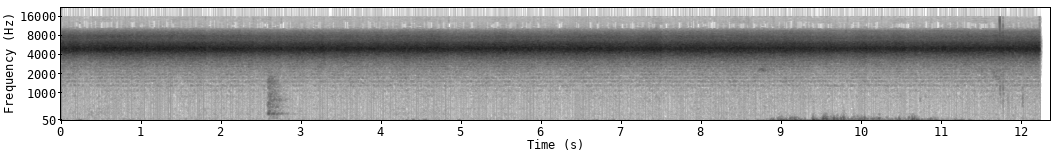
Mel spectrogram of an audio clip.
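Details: Chorus of cicadas in north-east Australia at the start of summer, a continuous shrill, even buzz that never pauses, joined by a short click early on and a soft low rumble near the end.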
